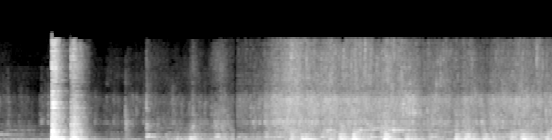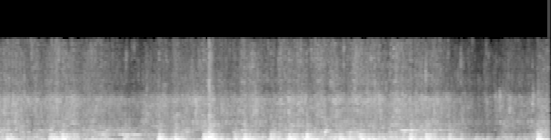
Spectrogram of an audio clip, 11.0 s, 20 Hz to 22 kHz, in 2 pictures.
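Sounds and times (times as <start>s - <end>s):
metal kitchen utensils clattering: 0.5s - 11.0s.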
